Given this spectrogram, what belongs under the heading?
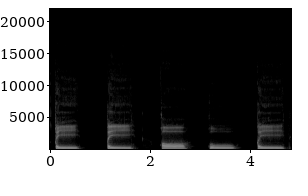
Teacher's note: Et attention, le i, il faut le prononcer de façon grave. Gonfler l'arrière de la langue. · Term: Qaf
